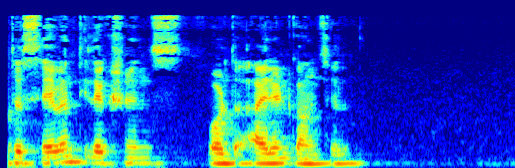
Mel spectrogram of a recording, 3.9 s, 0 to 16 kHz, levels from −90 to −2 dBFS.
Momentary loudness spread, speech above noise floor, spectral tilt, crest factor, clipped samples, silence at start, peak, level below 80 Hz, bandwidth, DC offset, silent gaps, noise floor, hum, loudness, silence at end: 9 LU; 43 dB; -4 dB/octave; 20 dB; under 0.1%; 0.05 s; -4 dBFS; -50 dBFS; 11.5 kHz; under 0.1%; none; -66 dBFS; none; -23 LUFS; 1.15 s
